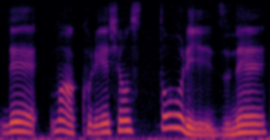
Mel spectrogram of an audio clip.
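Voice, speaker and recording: An ordinary speaking voice from a man, with lively intonation at a moderate pace. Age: 30s. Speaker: film writer. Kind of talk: solo podcast monologue.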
